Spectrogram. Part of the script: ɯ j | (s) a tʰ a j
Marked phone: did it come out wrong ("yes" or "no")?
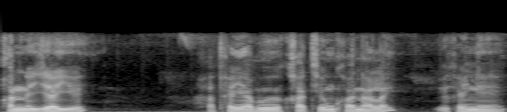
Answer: yes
